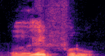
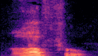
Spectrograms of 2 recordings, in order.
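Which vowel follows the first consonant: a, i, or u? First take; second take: i; a. First: The first vowel is i. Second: The first vowel is a. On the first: The speaker calls it wrong. "jangan baca ghifru" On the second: The speaker calls it right. "dengan baris atas pada huruf ghin"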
